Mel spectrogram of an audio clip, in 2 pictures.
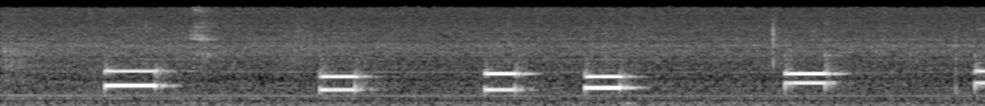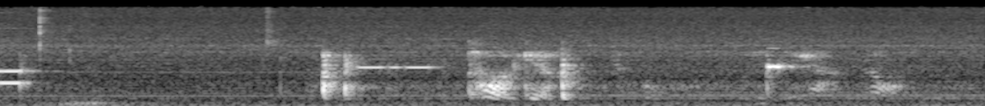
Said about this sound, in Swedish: Då slår jag en DTMF-kod här.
